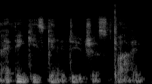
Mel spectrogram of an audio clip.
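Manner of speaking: soft voiceless reassurance; whispering. Acted. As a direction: whisper it kindly.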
